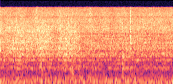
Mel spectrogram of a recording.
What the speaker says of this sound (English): now we're frying the shrimp so it doesn't have like a bad smell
